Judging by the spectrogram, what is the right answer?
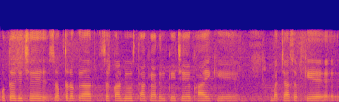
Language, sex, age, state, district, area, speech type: Maithili, female, 30-45, Bihar, Purnia, urban, spontaneous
